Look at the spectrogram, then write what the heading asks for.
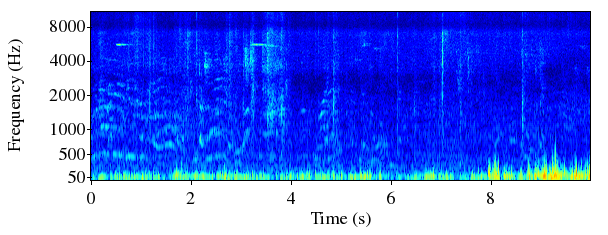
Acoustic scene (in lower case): park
